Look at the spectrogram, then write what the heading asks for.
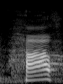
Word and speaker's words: half: उसके बाद देखो ये कौन सी है हाफ है, क्या है इसमें भी एल क्या है साइलेंट है, क्या है साइलेंट है यानी चुप है।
